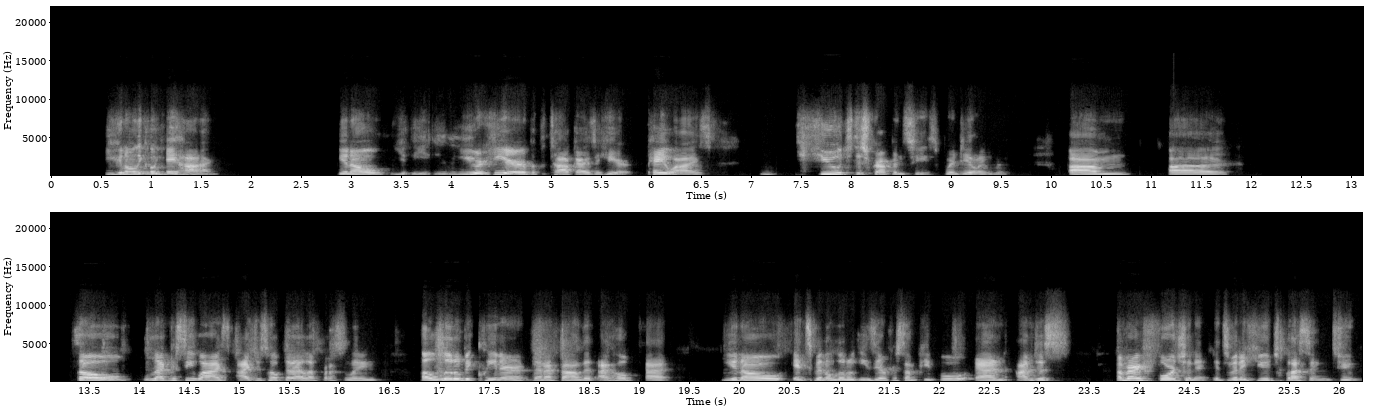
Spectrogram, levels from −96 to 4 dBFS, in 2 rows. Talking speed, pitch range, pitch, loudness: 155 wpm, 150-185 Hz, 165 Hz, -19 LUFS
